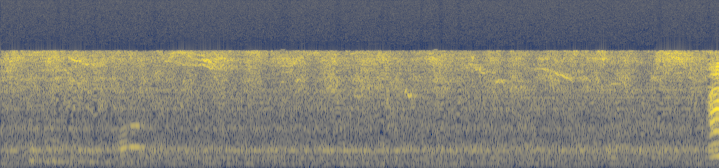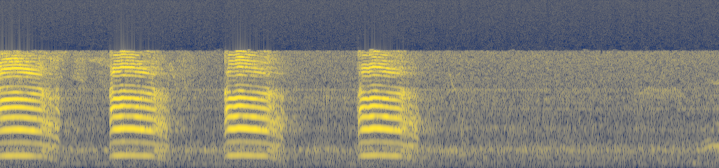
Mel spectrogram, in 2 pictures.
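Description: A bird calling four times, loud calls evenly spaced a little under a second apart, each about half a second long and rising then falling in pitch.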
